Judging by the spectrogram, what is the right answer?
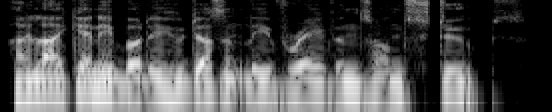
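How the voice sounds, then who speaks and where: A man's voice: on the low side, normal speed, no room sound, studio quality, pitched above the performer's own voice, close to an everyday voice. A man voicing a tough, wry detective's assistant with a clipped, wisecracking manner in an audiobook mystery. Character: wry, tough male private investigator's assistant.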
